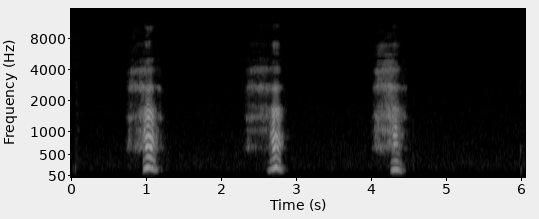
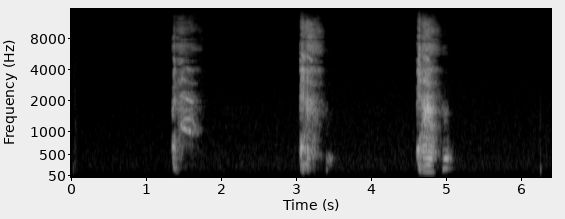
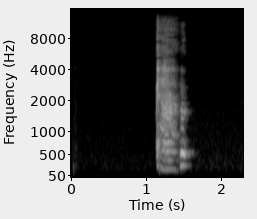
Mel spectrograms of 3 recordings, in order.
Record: {
  "exhalation_length": "6.1 s",
  "exhalation_amplitude": 1978,
  "exhalation_signal_mean_std_ratio": 0.28,
  "three_cough_length": "6.4 s",
  "three_cough_amplitude": 5331,
  "three_cough_signal_mean_std_ratio": 0.27,
  "cough_length": "2.3 s",
  "cough_amplitude": 3341,
  "cough_signal_mean_std_ratio": 0.33,
  "survey_phase": "beta (2021-08-13 to 2022-03-07)",
  "age": "65+",
  "gender": "Female",
  "wearing_mask": "No",
  "symptom_cough_any": true,
  "symptom_runny_or_blocked_nose": true,
  "symptom_fatigue": true,
  "symptom_onset": "3 days",
  "smoker_status": "Never smoked",
  "respiratory_condition_asthma": false,
  "respiratory_condition_other": false,
  "recruitment_source": "Test and Trace",
  "submission_delay": "2 days",
  "covid_test_result": "Positive",
  "covid_test_method": "RT-qPCR",
  "covid_ct_value": 18.7,
  "covid_ct_gene": "S gene",
  "covid_ct_mean": 19.2,
  "covid_viral_load": "510000 copies/ml",
  "covid_viral_load_category": "Low viral load (10K-1M copies/ml)"
}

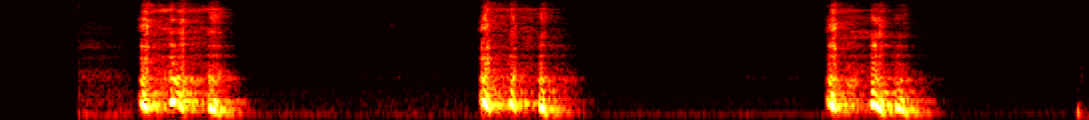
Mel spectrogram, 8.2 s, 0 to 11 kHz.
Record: {
  "three_cough_length": "8.2 s",
  "three_cough_amplitude": 25993,
  "three_cough_signal_mean_std_ratio": 0.32,
  "survey_phase": "beta (2021-08-13 to 2022-03-07)",
  "age": "65+",
  "gender": "Male",
  "wearing_mask": "No",
  "symptom_change_to_sense_of_smell_or_taste": true,
  "smoker_status": "Ex-smoker",
  "respiratory_condition_asthma": true,
  "respiratory_condition_other": true,
  "recruitment_source": "REACT",
  "submission_delay": "3 days",
  "covid_test_result": "Negative",
  "covid_test_method": "RT-qPCR"
}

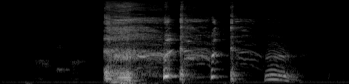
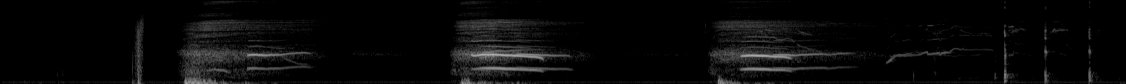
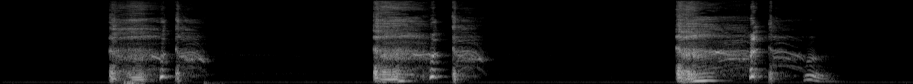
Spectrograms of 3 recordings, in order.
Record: {
  "cough_length": "3.5 s",
  "cough_amplitude": 8437,
  "cough_signal_mean_std_ratio": 0.45,
  "exhalation_length": "11.3 s",
  "exhalation_amplitude": 5583,
  "exhalation_signal_mean_std_ratio": 0.44,
  "three_cough_length": "9.1 s",
  "three_cough_amplitude": 12949,
  "three_cough_signal_mean_std_ratio": 0.42,
  "survey_phase": "beta (2021-08-13 to 2022-03-07)",
  "age": "18-44",
  "gender": "Female",
  "wearing_mask": "No",
  "symptom_cough_any": true,
  "symptom_new_continuous_cough": true,
  "symptom_runny_or_blocked_nose": true,
  "symptom_shortness_of_breath": true,
  "symptom_sore_throat": true,
  "symptom_diarrhoea": true,
  "symptom_fatigue": true,
  "symptom_fever_high_temperature": true,
  "symptom_headache": true,
  "symptom_change_to_sense_of_smell_or_taste": true,
  "symptom_other": true,
  "symptom_onset": "5 days",
  "smoker_status": "Ex-smoker",
  "respiratory_condition_asthma": false,
  "respiratory_condition_other": false,
  "recruitment_source": "Test and Trace",
  "submission_delay": "1 day",
  "covid_test_result": "Positive",
  "covid_test_method": "ePCR"
}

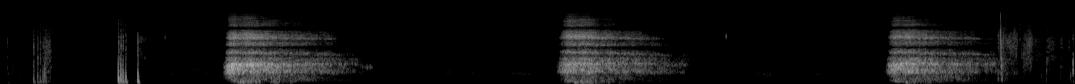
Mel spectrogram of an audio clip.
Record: {
  "exhalation_length": "10.8 s",
  "exhalation_amplitude": 8885,
  "exhalation_signal_mean_std_ratio": 0.4,
  "survey_phase": "beta (2021-08-13 to 2022-03-07)",
  "age": "45-64",
  "gender": "Male",
  "wearing_mask": "No",
  "symptom_none": true,
  "symptom_onset": "12 days",
  "smoker_status": "Current smoker (11 or more cigarettes per day)",
  "respiratory_condition_asthma": false,
  "respiratory_condition_other": false,
  "recruitment_source": "REACT",
  "submission_delay": "1 day",
  "covid_test_result": "Negative",
  "covid_test_method": "RT-qPCR",
  "influenza_a_test_result": "Negative",
  "influenza_b_test_result": "Negative"
}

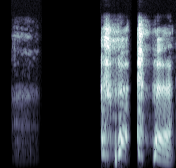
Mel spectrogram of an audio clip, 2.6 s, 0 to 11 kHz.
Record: {
  "cough_length": "2.6 s",
  "cough_amplitude": 27497,
  "cough_signal_mean_std_ratio": 0.44,
  "survey_phase": "beta (2021-08-13 to 2022-03-07)",
  "age": "18-44",
  "gender": "Female",
  "wearing_mask": "No",
  "symptom_runny_or_blocked_nose": true,
  "symptom_abdominal_pain": true,
  "symptom_diarrhoea": true,
  "symptom_fatigue": true,
  "symptom_headache": true,
  "smoker_status": "Never smoked",
  "respiratory_condition_asthma": false,
  "respiratory_condition_other": false,
  "recruitment_source": "REACT",
  "submission_delay": "0 days",
  "covid_test_result": "Negative",
  "covid_test_method": "RT-qPCR",
  "influenza_a_test_result": "Negative",
  "influenza_b_test_result": "Negative"
}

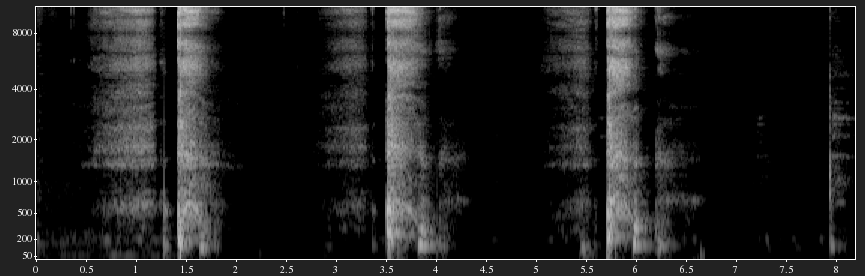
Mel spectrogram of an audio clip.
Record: {
  "three_cough_length": "8.2 s",
  "three_cough_amplitude": 32768,
  "three_cough_signal_mean_std_ratio": 0.31,
  "survey_phase": "beta (2021-08-13 to 2022-03-07)",
  "age": "65+",
  "gender": "Male",
  "wearing_mask": "No",
  "symptom_none": true,
  "smoker_status": "Ex-smoker",
  "respiratory_condition_asthma": false,
  "respiratory_condition_other": false,
  "recruitment_source": "REACT",
  "submission_delay": "2 days",
  "covid_test_result": "Negative",
  "covid_test_method": "RT-qPCR"
}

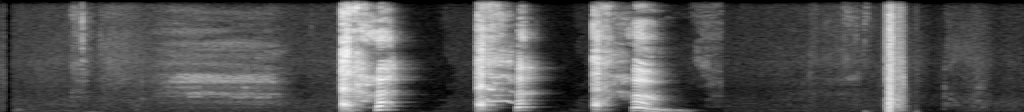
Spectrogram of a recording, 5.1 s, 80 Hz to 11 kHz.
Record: {
  "three_cough_length": "5.1 s",
  "three_cough_amplitude": 32768,
  "three_cough_signal_mean_std_ratio": 0.26,
  "survey_phase": "beta (2021-08-13 to 2022-03-07)",
  "age": "65+",
  "gender": "Female",
  "wearing_mask": "No",
  "symptom_none": true,
  "smoker_status": "Never smoked",
  "respiratory_condition_asthma": false,
  "respiratory_condition_other": false,
  "recruitment_source": "REACT",
  "submission_delay": "2 days",
  "covid_test_result": "Negative",
  "covid_test_method": "RT-qPCR",
  "influenza_a_test_result": "Negative",
  "influenza_b_test_result": "Negative"
}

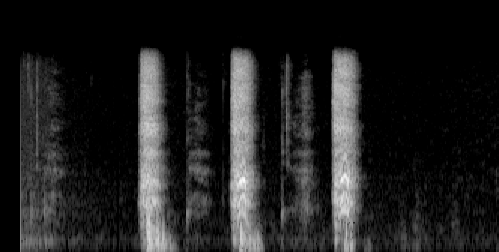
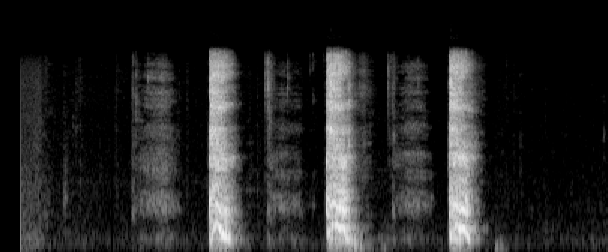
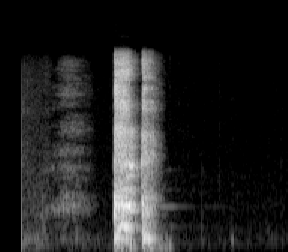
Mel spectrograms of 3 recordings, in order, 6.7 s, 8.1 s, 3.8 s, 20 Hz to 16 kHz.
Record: {
  "exhalation_length": "6.7 s",
  "exhalation_amplitude": 28011,
  "exhalation_signal_mean_std_ratio": 0.26,
  "three_cough_length": "8.1 s",
  "three_cough_amplitude": 30821,
  "three_cough_signal_mean_std_ratio": 0.28,
  "cough_length": "3.8 s",
  "cough_amplitude": 30814,
  "cough_signal_mean_std_ratio": 0.27,
  "survey_phase": "alpha (2021-03-01 to 2021-08-12)",
  "age": "45-64",
  "gender": "Male",
  "wearing_mask": "No",
  "symptom_change_to_sense_of_smell_or_taste": true,
  "smoker_status": "Never smoked",
  "respiratory_condition_asthma": false,
  "respiratory_condition_other": false,
  "recruitment_source": "Test and Trace",
  "submission_delay": "2 days",
  "covid_test_result": "Positive",
  "covid_test_method": "RT-qPCR",
  "covid_ct_value": 15.1,
  "covid_ct_gene": "N gene",
  "covid_ct_mean": 15.6,
  "covid_viral_load": "7700000 copies/ml",
  "covid_viral_load_category": "High viral load (>1M copies/ml)"
}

